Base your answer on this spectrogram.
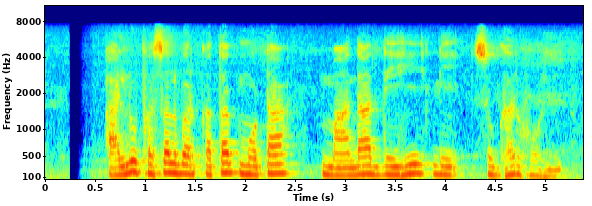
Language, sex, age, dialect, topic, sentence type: Chhattisgarhi, male, 18-24, Eastern, agriculture, question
